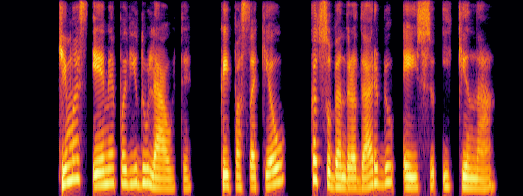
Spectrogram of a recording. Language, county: Lithuanian, Panevėžys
